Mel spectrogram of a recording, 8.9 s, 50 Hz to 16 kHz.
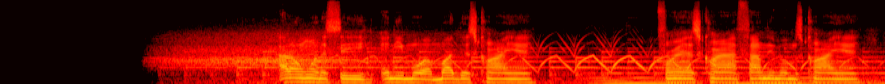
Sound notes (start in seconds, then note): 1.5 crowd cheering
